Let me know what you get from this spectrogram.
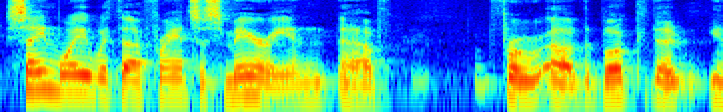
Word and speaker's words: Marion: Interesting enough, Francis Marion's family, being that they were French Huguenots, their last name was originally pronounced Marion. But of course, when they came to America, it was anglicized and we get Marion. Well, it turns out that Revere in French was pronounced Rivoire, R-I-V-O-I-R-E, Rivoire.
